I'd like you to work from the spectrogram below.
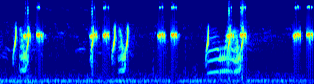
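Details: Quail heard at night: short bursts of sharp chirps with paired bright whistled notes, repeated roughly every half second over a constant low hum.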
